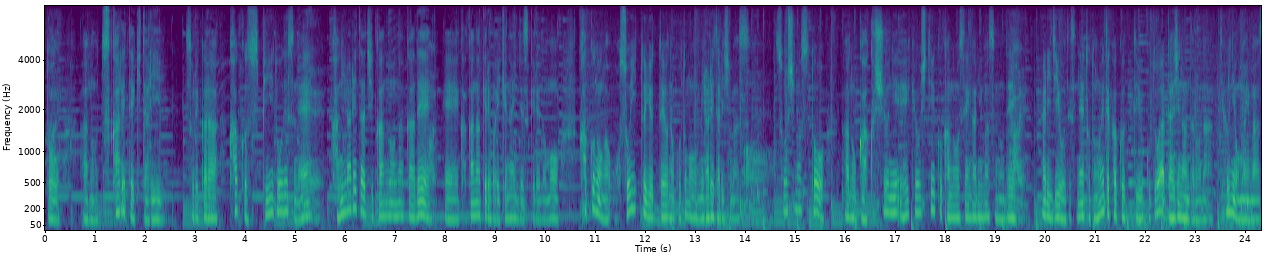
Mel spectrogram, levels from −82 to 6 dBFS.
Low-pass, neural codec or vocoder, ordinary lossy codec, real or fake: none; none; none; real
